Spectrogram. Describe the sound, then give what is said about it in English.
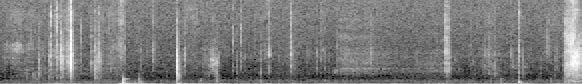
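Someone writes on paper with a pen, making faint, irregular ticks and light scratchy taps that recur unevenly, with no talk over them. “You're writing a lot over there.”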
